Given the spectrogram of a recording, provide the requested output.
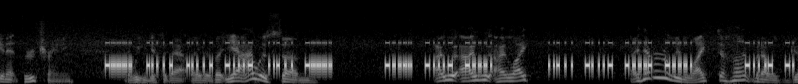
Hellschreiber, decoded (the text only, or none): BVVNYB RNP YWAP …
